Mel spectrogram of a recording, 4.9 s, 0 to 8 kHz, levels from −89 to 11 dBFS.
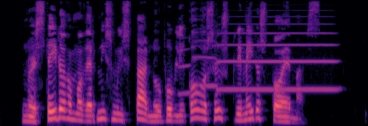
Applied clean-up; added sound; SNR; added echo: none; Trumpet; 14 dB; none.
